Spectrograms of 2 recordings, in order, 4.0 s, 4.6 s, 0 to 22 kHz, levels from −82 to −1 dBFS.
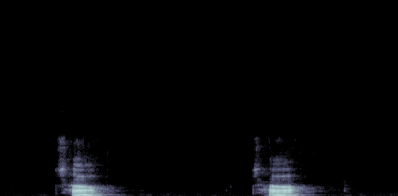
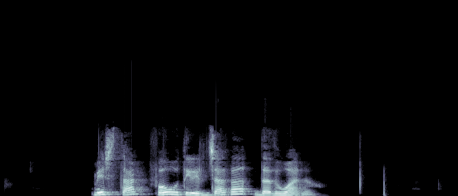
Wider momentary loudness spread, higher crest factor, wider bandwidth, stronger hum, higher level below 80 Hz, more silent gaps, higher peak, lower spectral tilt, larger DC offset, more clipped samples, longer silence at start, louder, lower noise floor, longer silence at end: first, 14 LU vs 6 LU; first, 22 dB vs 16 dB; second, 6.8 kHz vs 8 kHz; neither; first, -44 dBFS vs -58 dBFS; neither; second, -4 dBFS vs 0 dBFS; first, -8.5 dB/octave vs -5.5 dB/octave; neither; neither; second, 0.6 s vs 0.95 s; second, -22 LUFS vs -14 LUFS; second, -78 dBFS vs -89 dBFS; second, 0.95 s vs 1.45 s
